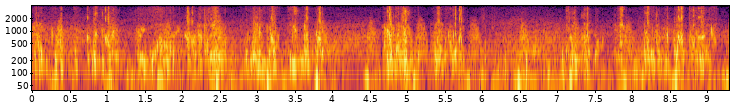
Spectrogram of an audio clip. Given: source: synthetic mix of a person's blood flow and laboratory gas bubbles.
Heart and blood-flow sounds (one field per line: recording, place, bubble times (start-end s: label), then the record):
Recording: Doppler ultrasound of blood flow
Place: subclavian vein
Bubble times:
0.00-0.46 s: bubbles
0.55-0.65 s: bubbles
0.72-1.18 s: bubbles
1.36-1.97 s: bubbles
2.01-2.61 s: bubbles
2.76-3.30 s: bubbles
3.40-3.91 s: bubbles
4.67-5.18 s: bubbles
5.31-5.79 s: bubbles
7.11-7.63 s: bubbles
7.76-7.94 s: bubbles
8.14-9.16 s: bubbles
From the record:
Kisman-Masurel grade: 333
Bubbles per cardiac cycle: rolling drumbeat, 9 or more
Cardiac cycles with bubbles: 50 to 99%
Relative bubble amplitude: loud (0.450 to 0.775)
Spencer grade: 3 (all of the cardiac periods contain showers or single bubble signals, but not dominating or overriding the cardiac motion signals)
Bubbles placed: anywhere in the cardiac cycle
